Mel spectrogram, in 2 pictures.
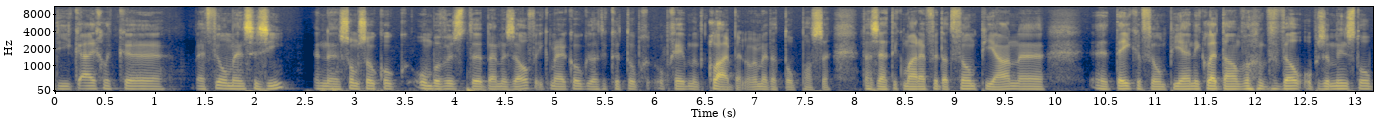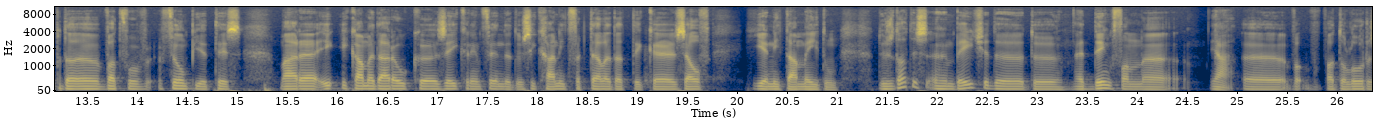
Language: Dutch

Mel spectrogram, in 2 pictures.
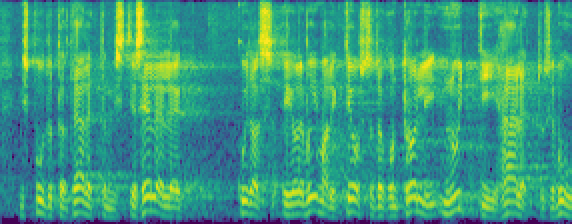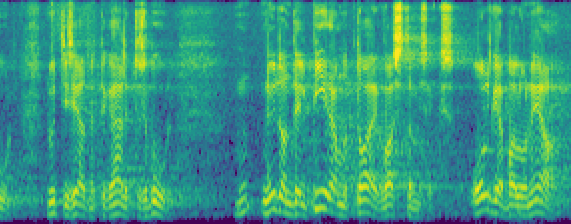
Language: Estonian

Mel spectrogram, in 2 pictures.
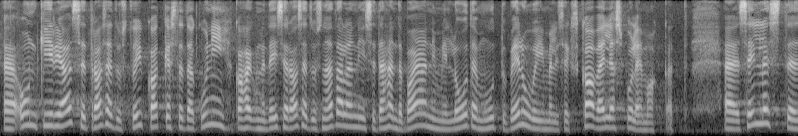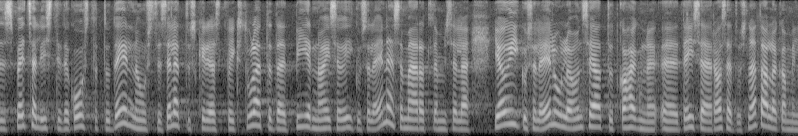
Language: Estonian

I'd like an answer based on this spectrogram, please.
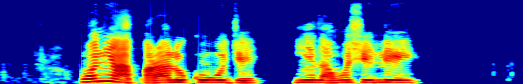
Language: Yoruba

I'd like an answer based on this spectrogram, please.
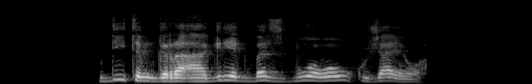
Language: Central Kurdish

